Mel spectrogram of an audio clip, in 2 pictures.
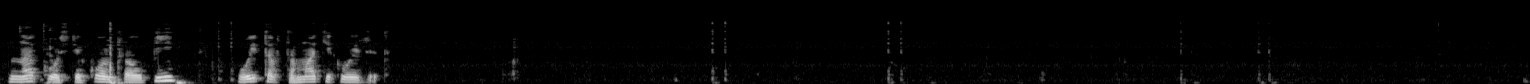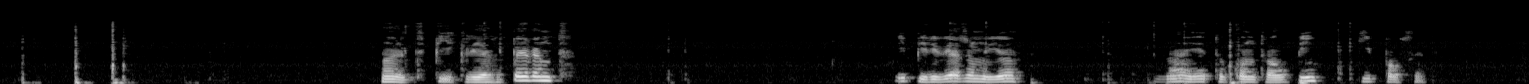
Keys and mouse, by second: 1.0 ctrl+p, 7.1 click, 11.7-12.8 drag, 16.3 alt+p, 20.1 click, 24.8 click, 26.2 shift+click, 28.1 ctrl+p.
